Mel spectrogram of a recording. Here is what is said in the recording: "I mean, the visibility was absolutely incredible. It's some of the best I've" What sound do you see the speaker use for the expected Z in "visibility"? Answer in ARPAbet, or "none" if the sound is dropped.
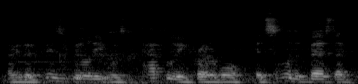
Z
